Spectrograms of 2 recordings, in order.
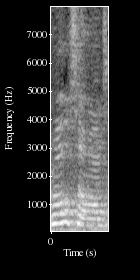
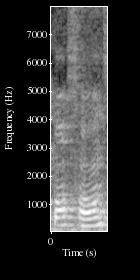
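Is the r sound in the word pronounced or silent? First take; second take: pronounced; silent. First: The r sound is clearly pronounced. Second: The r sound is left silent. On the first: The speaker calls it wrong. "हम एशियंस के मुंह पे क्रॉसॉन्स चढ़ा हुआ है तो हम क्रॉसॉन्स बोलते हैं" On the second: This is what the pastry is properly called. The speaker calls it right. "क्रॉसॉन्स इसे कहा जाता है"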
